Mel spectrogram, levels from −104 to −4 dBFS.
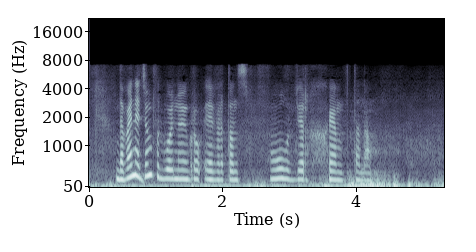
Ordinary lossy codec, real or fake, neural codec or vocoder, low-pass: MP3, 48 kbps; fake; codec, 24 kHz, 1.2 kbps, DualCodec; 7.2 kHz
